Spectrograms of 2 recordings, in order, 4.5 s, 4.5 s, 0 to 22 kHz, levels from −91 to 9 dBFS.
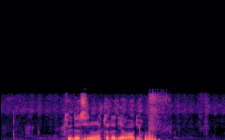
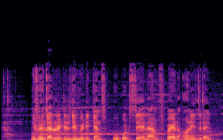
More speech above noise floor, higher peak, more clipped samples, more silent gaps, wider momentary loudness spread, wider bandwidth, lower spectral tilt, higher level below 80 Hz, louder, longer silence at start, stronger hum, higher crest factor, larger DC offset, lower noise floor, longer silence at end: first, 38 dB vs 24 dB; second, -6 dBFS vs -2 dBFS; neither; neither; about the same, 8 LU vs 9 LU; second, 7.8 kHz vs 12 kHz; about the same, -5.5 dB/octave vs -5 dB/octave; first, -50 dBFS vs -56 dBFS; second, -23 LUFS vs -18 LUFS; first, 1.25 s vs 0.05 s; neither; about the same, 20 dB vs 18 dB; neither; first, -60 dBFS vs -43 dBFS; first, 1.3 s vs 0.1 s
